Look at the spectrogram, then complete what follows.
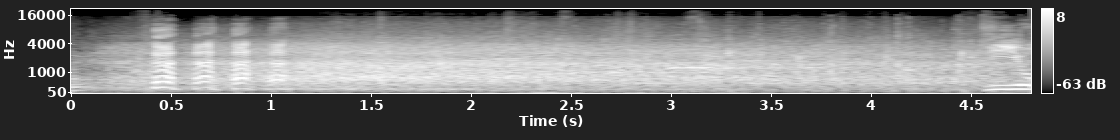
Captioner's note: laughter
